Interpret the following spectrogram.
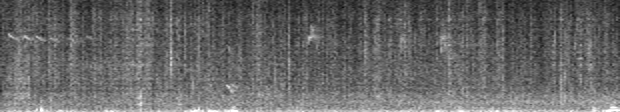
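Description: Zwartbles sheep feeding on rolled barley, heard as faint, irregular crunching with small soft knocks of muzzles and hooves.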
